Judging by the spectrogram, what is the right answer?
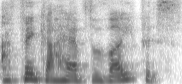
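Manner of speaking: put-on high, slow genteel Georgia belle drawl. Teasing Southerners about movie Southern speech: mocking Georgia proper accent. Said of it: "You all run around all day going".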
